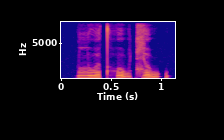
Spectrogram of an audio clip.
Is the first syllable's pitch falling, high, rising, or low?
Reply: low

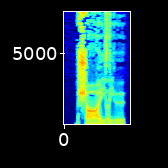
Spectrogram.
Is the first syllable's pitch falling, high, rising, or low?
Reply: falling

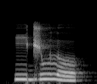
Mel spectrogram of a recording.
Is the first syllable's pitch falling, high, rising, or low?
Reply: low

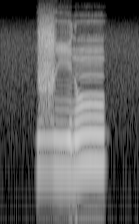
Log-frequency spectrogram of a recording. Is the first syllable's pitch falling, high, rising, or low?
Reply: low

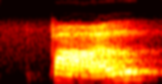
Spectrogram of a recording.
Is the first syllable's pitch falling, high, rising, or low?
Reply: low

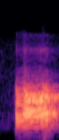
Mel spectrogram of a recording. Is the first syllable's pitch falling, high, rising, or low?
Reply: rising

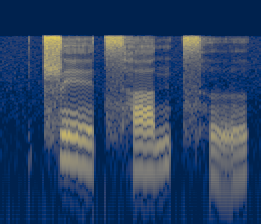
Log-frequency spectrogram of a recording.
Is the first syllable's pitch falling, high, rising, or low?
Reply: falling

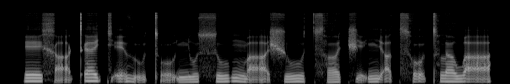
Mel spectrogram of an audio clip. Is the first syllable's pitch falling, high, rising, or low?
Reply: high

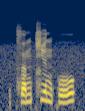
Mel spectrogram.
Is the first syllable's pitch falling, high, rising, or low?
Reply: rising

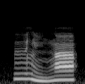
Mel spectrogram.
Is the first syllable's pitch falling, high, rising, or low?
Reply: high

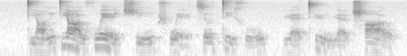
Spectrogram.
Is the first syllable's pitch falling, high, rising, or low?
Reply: rising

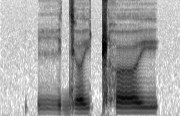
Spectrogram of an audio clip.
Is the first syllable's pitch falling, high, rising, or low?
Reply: low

